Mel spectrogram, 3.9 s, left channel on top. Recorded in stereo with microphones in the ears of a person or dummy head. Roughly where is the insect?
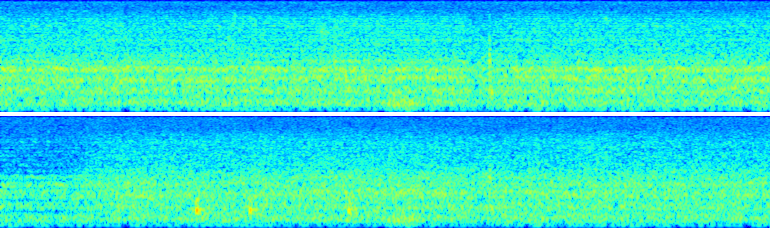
Left.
